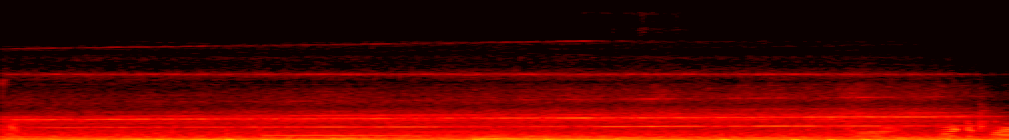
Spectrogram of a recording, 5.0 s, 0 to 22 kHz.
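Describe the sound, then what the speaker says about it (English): Boeing 737-800 engines spooling up during pushback in the X-Plane 11 flight simulator, a steady loud jet drone with tonal whine and faint clicks running throughout, under occasional cockpit-style sounds. "Starting pushback, and you may start engines."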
